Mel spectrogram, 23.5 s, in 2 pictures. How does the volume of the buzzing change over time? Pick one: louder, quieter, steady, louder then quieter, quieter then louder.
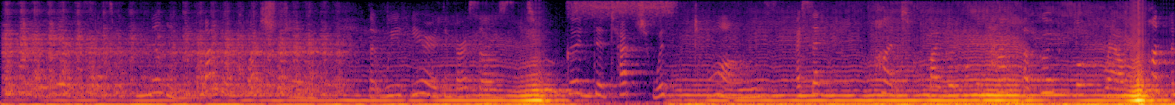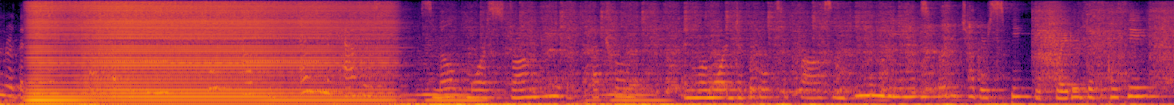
louder then quieter.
